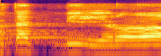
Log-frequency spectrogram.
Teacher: یہاں پر وقف کریں گے تو ایک زبر کے ساتھ الف پڑھیں گے اور را کو پر پڑھیں گے اس طرح سے.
